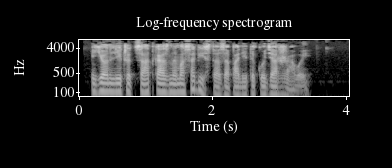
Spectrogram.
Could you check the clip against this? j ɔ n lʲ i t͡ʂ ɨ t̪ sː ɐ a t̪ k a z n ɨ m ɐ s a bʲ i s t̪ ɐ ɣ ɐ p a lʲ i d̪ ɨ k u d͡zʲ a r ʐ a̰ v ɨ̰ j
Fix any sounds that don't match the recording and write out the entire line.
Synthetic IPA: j ɔ n lʲ i t͡ʂ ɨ t̪ sː ɐ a t̪ k a z n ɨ m ɐ s a bʲ i s t̪ ɐ z ɐ p a lʲ i t̪ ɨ k u d͡zʲ a r ʐ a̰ v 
